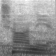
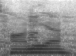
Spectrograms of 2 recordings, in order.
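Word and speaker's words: Chania: Now the other day I kept pronouncing it Chaia because of the way it was spelled ch but that's silent. So it's Hania.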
